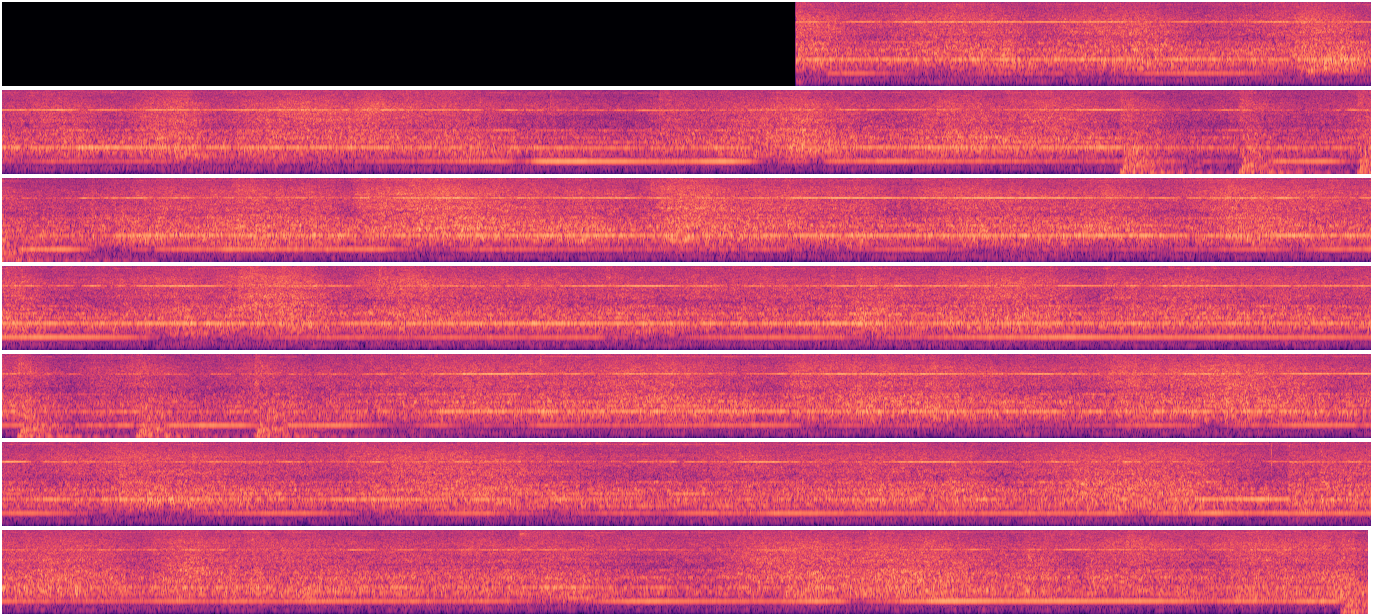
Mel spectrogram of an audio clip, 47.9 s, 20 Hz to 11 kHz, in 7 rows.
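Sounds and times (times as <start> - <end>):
vacuum cleaner running: 4.0 - 47.9
low thumps: 12.4 - 14.8, 27.5 - 29.8.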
